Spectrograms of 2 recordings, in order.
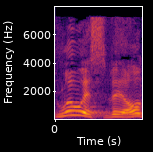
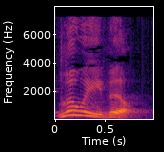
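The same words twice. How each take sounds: First: The name is pronounced just as it is spelled. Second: The name is pronounced the French way. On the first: "just like it's spelled" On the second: "it's a French name. It's Louisville"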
